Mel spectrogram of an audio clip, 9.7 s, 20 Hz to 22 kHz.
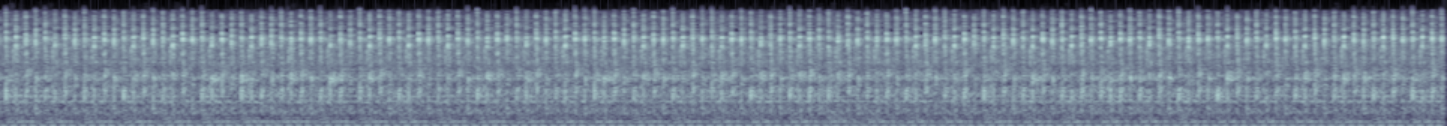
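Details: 1954 Ferguson 20 TEF diesel after diaphragm housing adjustment on the rear of the fuel pump: steady, even tickover at about four firing pulses a second, no hunting; idle settled and healthy.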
